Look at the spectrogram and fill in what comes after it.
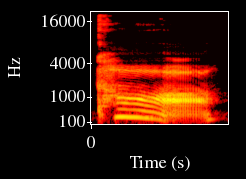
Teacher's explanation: in places like Reading, England, they don't pronounce the R.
